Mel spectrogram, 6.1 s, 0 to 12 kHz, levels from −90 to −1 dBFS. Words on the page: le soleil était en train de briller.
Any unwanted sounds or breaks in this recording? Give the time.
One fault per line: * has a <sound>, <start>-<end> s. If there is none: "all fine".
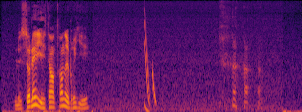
* has a chirp, 2.9-3.1 s
* has a laugh, 4.2-5.5 s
